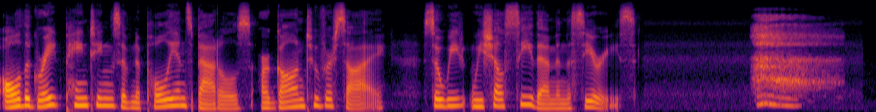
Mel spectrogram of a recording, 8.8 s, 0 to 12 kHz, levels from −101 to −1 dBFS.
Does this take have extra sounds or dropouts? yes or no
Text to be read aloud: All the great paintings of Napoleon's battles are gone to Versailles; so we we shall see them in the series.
yes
